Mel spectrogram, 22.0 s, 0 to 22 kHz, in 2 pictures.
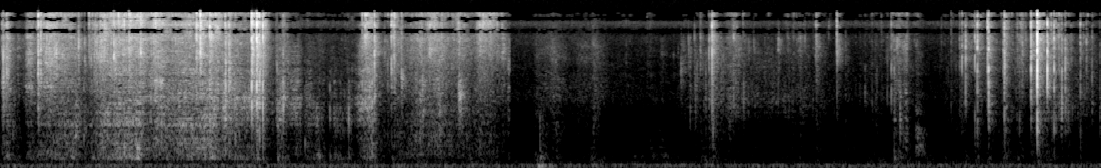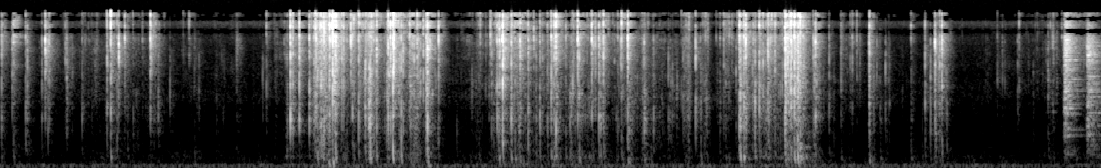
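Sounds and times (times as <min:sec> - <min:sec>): plastic crinkling and rustling: 0:06.6 - 0:21.6.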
